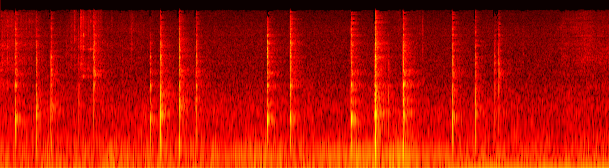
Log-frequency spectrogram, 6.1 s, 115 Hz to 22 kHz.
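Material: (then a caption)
Tinplate. Fingernails and fingertips tap the flat gold metal lid of a hollow blue tinplate tea canister, producing a series of quick, bright metallic ticks with a short ring around 600 Hz. A steady low hum sits underneath, and a soft hiss grows louder toward the end.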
